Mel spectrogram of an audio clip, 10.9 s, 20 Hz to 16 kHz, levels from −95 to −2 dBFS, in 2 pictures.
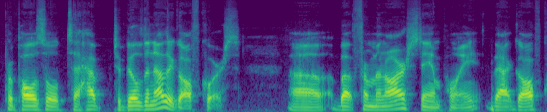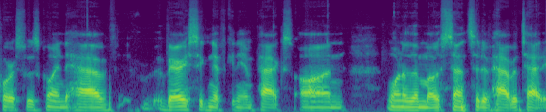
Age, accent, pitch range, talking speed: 40-59, American, 95-110 Hz, 170 wpm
